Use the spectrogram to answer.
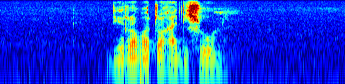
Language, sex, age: Northern Sotho, male, 26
